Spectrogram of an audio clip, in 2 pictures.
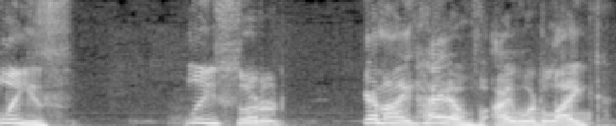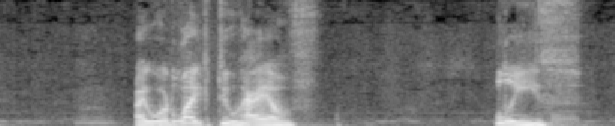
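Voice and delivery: pleading cat voice. Voicing a cat in a video asking for food: voicing the cat begging politely. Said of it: "He's like".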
